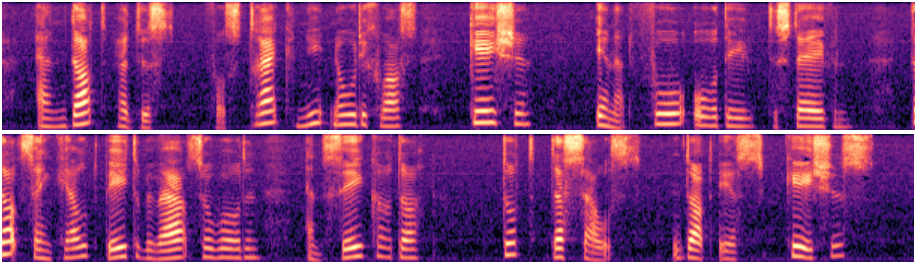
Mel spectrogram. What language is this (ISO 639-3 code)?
nld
